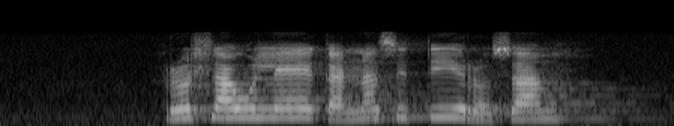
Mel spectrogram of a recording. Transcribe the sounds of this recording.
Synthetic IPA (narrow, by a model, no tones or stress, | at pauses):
rɔɬawulɛkanaʂitirɔʂa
